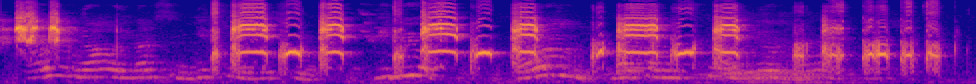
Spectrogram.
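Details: Pet cockatiel talking: a string of speech-like, harmonic syllables of varied pitch, some rising and falling, in irregular bursts, while softer low voice sounds say "cici kuş" and "babacığım".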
